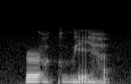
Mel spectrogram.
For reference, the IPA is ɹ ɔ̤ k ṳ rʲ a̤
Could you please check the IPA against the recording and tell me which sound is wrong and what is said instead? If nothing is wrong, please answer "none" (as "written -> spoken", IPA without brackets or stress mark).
none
